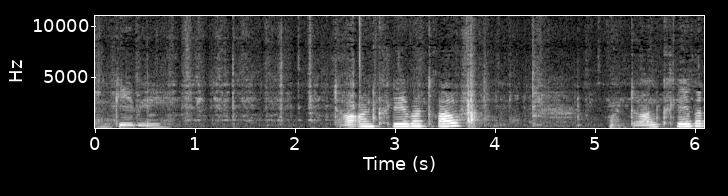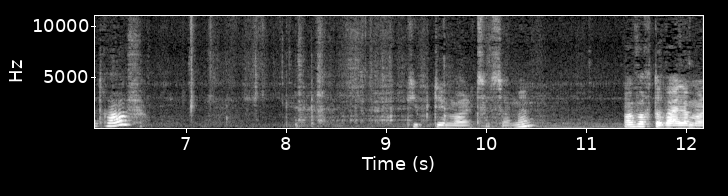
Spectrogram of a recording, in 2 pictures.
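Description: Stiff paper rustles and taps softly as it is folded.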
